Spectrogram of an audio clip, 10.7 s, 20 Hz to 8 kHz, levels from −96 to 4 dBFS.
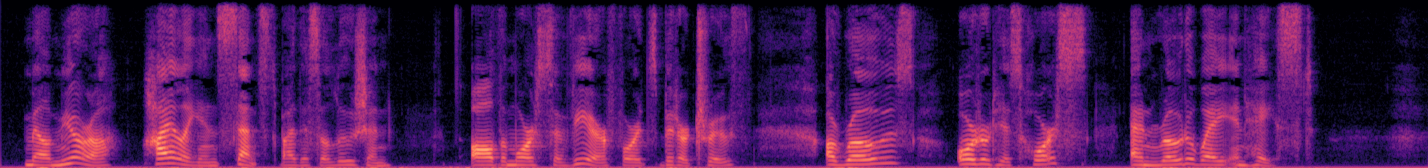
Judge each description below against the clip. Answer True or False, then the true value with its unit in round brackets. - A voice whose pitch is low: False (180 Hz)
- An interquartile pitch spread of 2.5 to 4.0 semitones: False (5.2 semitones)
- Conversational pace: False (120 wpm)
